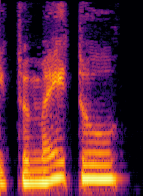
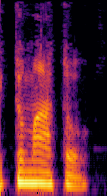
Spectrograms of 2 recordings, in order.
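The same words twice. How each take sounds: First: Tomato with a long AY, to-MAY-to; tomato as to-MAY-toh; "our" pronunciation. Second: Tomato with a broad AH, to-MAH-to; tomato as to-MAH-toh; "their" pronunciation. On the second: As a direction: say the middle of tomato like "ma". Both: Shown as a demonstration. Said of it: "where you pronounce it differently".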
